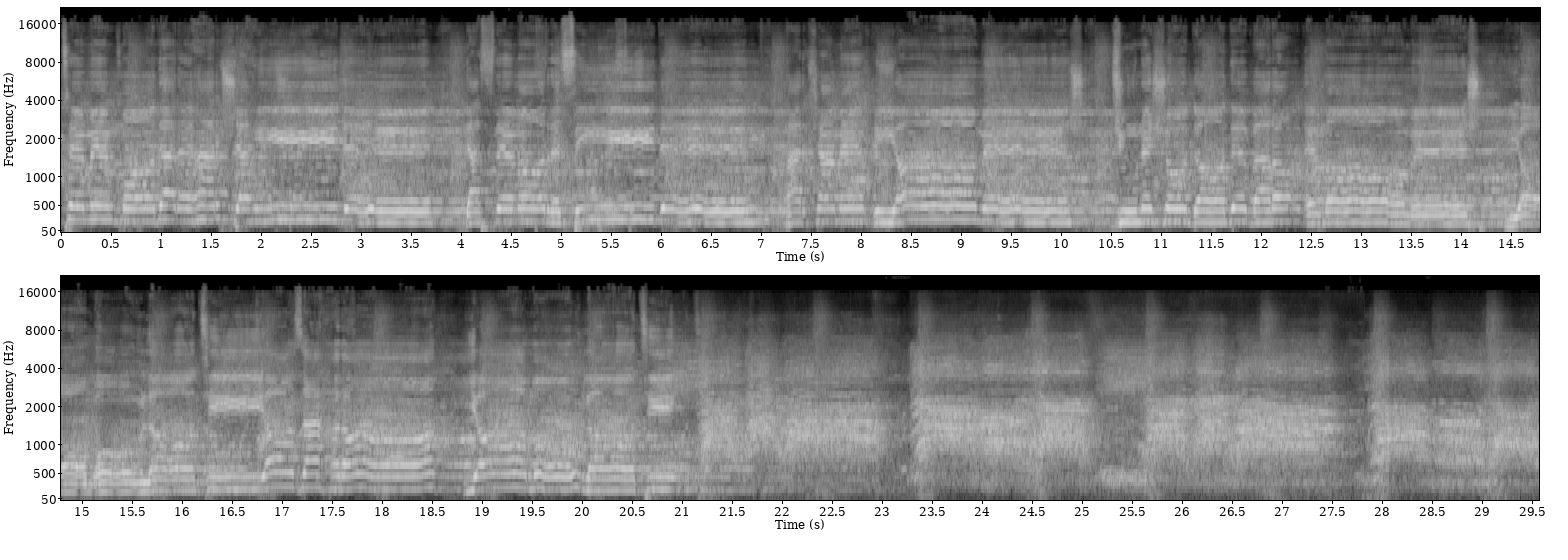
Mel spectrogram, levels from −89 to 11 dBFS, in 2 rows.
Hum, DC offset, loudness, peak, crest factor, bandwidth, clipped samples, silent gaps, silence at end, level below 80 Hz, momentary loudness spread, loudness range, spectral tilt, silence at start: none; under 0.1%; -13 LUFS; 0 dBFS; 14 dB; 18 kHz; under 0.1%; none; 0 s; -52 dBFS; 4 LU; 2 LU; -3 dB/octave; 0 s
